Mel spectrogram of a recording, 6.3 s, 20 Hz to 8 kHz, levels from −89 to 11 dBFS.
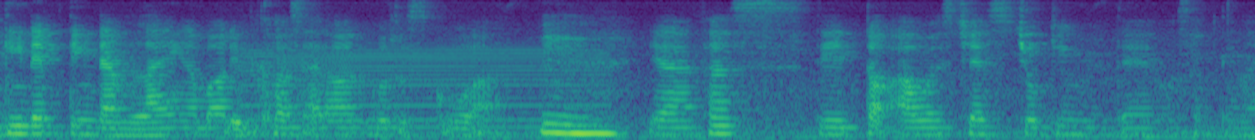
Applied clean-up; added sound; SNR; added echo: none; Wind instrument, woodwind instrument; 15 dB; none.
